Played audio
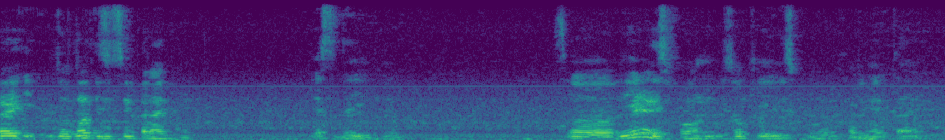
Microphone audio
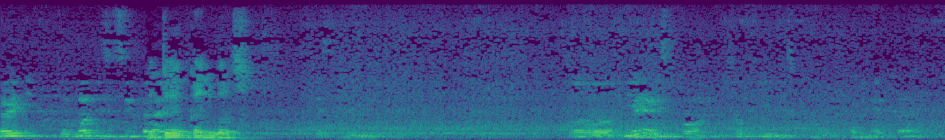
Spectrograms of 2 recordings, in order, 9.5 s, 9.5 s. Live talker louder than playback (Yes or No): Yes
